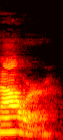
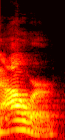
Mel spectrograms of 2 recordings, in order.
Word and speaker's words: hour: oh maybe um an hour oh an hour because the H is silent yeah yeah yeah so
